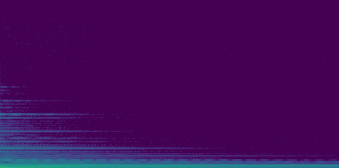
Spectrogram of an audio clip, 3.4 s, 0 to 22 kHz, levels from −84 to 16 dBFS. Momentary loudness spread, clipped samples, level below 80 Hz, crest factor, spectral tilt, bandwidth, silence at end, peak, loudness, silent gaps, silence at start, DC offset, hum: 13 LU; under 0.1%; -74 dBFS; 16 dB; -9 dB/octave; 9 kHz; 0 s; -14 dBFS; -33 LUFS; none; 0 s; under 0.1%; none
